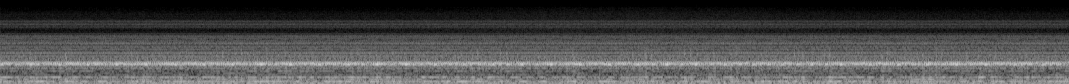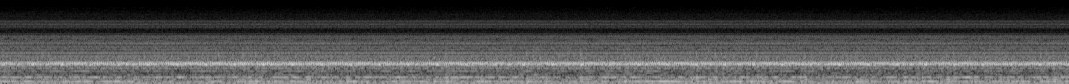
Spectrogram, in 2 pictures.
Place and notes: Malinowa, Sasino, Polska - water pump
sound of a water pump installed in a well delivering water to a sprinkler system. (roland r-07)
województwo pomorskie, Polska, 23 August 2020, 10:24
